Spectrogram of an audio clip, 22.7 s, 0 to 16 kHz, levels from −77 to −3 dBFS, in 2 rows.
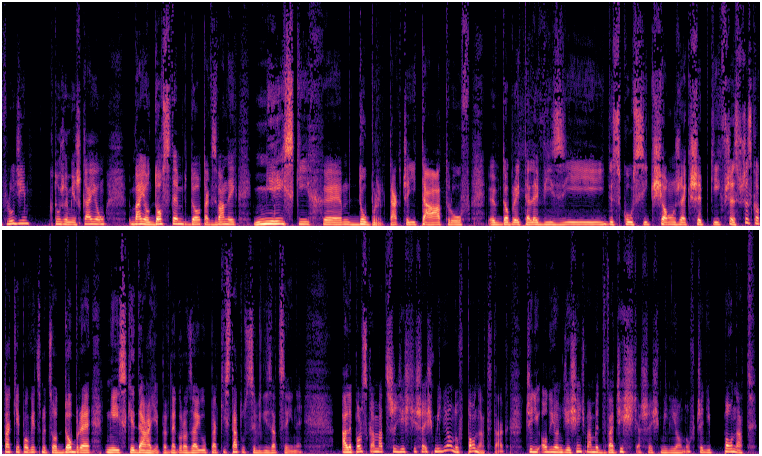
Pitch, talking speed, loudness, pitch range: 155 Hz, 125 wpm, -17 LUFS, 145-175 Hz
